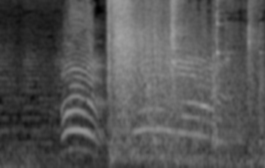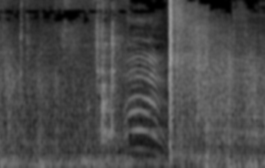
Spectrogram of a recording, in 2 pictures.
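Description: Field gun firing twice, about three seconds apart, each shot sudden and followed by a long ringing tail.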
